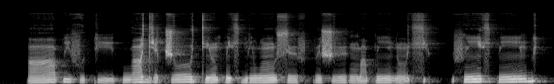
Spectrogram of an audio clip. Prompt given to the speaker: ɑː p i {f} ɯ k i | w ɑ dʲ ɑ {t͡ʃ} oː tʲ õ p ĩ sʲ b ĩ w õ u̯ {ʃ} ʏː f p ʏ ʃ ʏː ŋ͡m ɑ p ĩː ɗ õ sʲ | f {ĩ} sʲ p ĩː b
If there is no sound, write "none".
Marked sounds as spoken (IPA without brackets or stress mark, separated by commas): f, t͡ʃ, s, ĩː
